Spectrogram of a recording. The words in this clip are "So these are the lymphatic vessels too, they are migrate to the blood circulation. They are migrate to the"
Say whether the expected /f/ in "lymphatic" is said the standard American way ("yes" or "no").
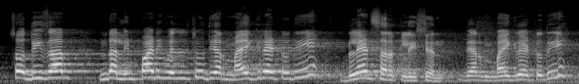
no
